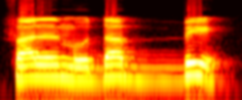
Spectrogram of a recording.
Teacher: سخت کر کے پڑھنا ہے با کو اور آواز کو روک کر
